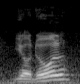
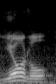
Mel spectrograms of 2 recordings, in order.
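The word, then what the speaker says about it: 여덟: GUP is number seven your duel against the again the accent is on the second syllable it's not yodel your little a you okay that's the yodel so we're gonna do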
